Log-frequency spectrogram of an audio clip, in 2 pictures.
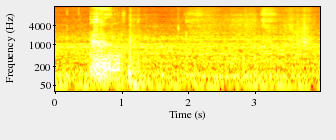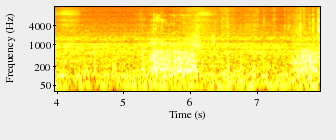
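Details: Iris the Bulldog being silly indoors, giving rough low growling grumbles in short bursts near the start and again around five and a half seconds and at the end, with quiet gaps between.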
